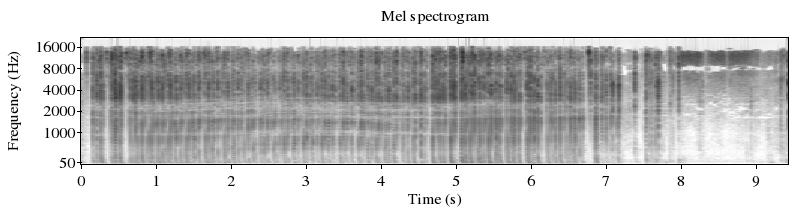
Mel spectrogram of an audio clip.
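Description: Long acrylic nails and fingertips scratch and squeeze an empty, small, hollow green silicone phone case. The result is a dense, bright, crackly rasp of rapid scratches, about four per second, that sounds almost like tearing. In the last two seconds it thins to sparse clicks over a faint steady hiss.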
